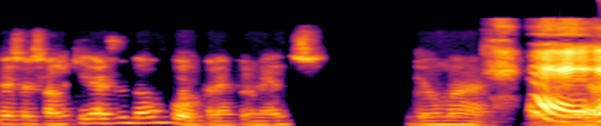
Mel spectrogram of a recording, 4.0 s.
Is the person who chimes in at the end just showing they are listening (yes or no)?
no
